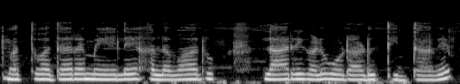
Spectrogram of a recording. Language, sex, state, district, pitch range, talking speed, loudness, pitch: Kannada, female, Karnataka, Bidar, 225-240 Hz, 80 wpm, -13 LUFS, 235 Hz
